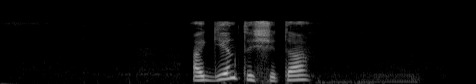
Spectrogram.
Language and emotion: Russian, neutral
